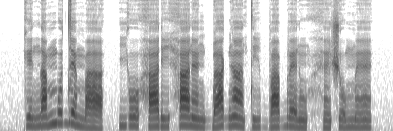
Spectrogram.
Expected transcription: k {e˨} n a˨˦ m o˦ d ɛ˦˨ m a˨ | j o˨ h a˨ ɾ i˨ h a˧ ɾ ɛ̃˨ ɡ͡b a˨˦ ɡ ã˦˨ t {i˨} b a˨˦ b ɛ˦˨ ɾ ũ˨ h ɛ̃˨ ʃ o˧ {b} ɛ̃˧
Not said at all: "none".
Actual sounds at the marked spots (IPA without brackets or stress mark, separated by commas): e˨, i˨, m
